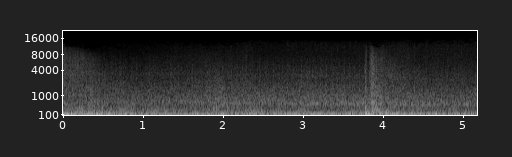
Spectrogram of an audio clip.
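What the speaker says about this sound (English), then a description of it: "The SU-152 may be firing heat, or the guy took an arty strike" A heavy gun blast or artillery strike in a World of Tanks–style battle involving an SU-152 tank destroyer: a rumbling boom that trails into steady low battle noise, with a second sharp crack near the end.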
